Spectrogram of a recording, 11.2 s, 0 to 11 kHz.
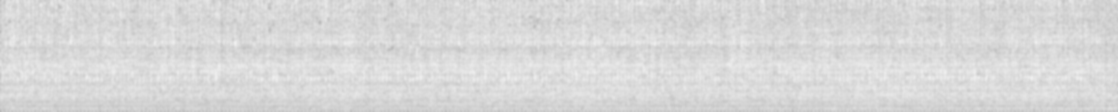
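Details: NOMA 8hp snowblower single-cylinder engine, after clearing a plugged gas line: fast, steady buzzing beat with no stumbles or surging; running normally, warmed up for oil change.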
